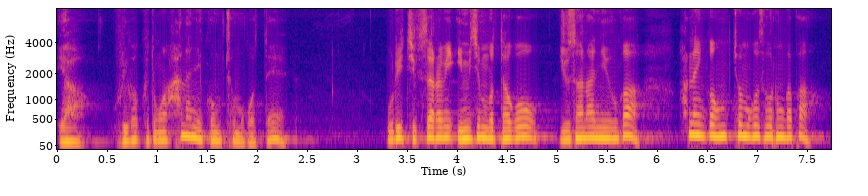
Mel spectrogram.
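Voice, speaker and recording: Man doing a worried villager, hushed and conspiratorial, everyday voice. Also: fairly high pitch, brisk, close to an everyday voice. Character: worried village man urging his neighbours.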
